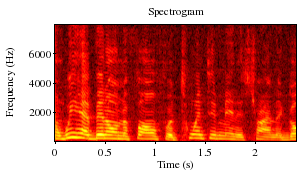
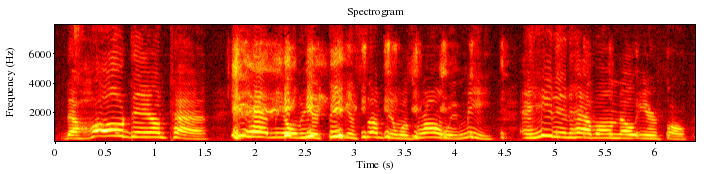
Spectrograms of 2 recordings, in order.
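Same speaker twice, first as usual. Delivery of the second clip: loud, high, indignant complaint; exasperated outburst; 4 semitones higher, 5 dB louder than usual. Real, not acted. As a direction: vent at being made to troubleshoot for nothing. Retells being blamed, worked up.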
